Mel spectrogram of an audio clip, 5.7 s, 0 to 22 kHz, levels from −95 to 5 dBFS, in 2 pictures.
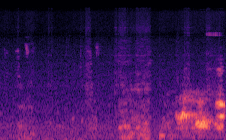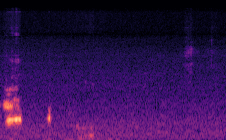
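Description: Speech clip, and between 2.0 and 4.0 s the chunks play out of order: one 500 ms block turns up three blocks late, after audio that should follow it. Nothing goes missing, but that stretch sounds jumbled, with three hard joins.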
